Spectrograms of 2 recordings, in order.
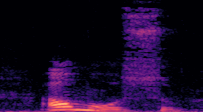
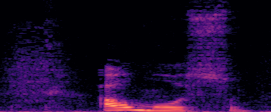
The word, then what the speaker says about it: almoço: questão da pronúncia diferentes almoço eu falo almoço com esse ó fechadinho né quase que parecendo um acento circunflexo Que almoço mas aqui é quando o timbre aberto é almoço e eu almoço eu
